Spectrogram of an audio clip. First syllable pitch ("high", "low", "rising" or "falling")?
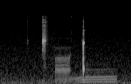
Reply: low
